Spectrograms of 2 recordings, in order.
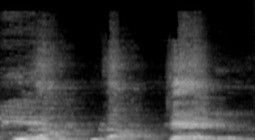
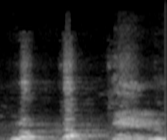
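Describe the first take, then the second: First: Drawn-out answer. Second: Said in the usual way. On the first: Real, not acted. Contestant answers the big-duck riddle, drawn out. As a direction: stretch NAGDAKIL out very slowly.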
